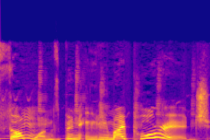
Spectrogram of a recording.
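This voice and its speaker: A put-on character voice growls at a high pitch with very wide pitch swings and a fairly slow pace. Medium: cartoon.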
